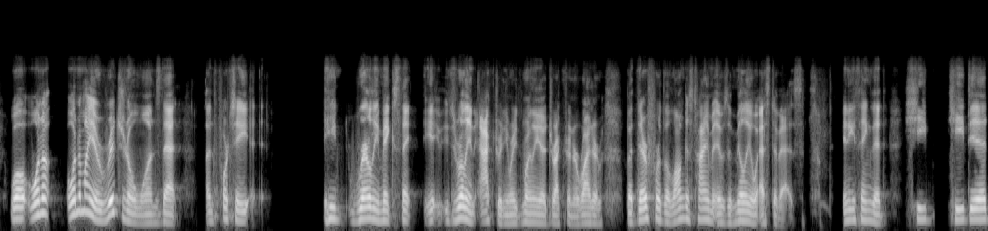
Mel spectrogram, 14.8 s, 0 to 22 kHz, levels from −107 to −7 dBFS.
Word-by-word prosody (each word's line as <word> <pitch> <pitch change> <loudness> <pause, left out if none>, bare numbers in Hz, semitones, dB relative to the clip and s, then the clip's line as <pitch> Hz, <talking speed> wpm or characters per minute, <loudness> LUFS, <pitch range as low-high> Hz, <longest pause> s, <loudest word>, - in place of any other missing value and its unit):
Well, 155 +1 +5
one 195 +7 +4
of 225 - +6 0.3
one 210 +7 +3
of 250 - +1
my 245 -5 +6
original 135 - +2
ones 105 0 -5
that, 110 -3 +4 0.4
unfortunately, 125 -1 -2 1.1
he 160 -1 -3 0.2
rarely 150 +4 +3
makes 130 -3 0
the - - 0 0.2
he - - -6
he's 130 0 -11
really 160 -2 +7
an 120 - -1
actor - - +4
anyway. 105 +1 -4
He's 110 - -19
more 120 -2 -1
than 115 - -2
a 105 -1 0
director - - -3
and 90 - -6
a - - -4
writer, 105 +1 -2 0.4
but - - -2
there 145 +3 +4
for 155 -1 -2
the 120 -3 -4
longest 145 +7 -3
time, 145 -2 0
it - - 0
was 110 0 -9
Emilio 125 +3 -1
Estevez. - - -4 0.6
Anything 140 +1 -3
that 105 -4 -1 0.3
he 145 -2 -7 0.3
he 145 0 -3
did, 145 0 +3
135 Hz, 175 wpm, -27 LUFS, 110-155 Hz, 1.1 s, really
